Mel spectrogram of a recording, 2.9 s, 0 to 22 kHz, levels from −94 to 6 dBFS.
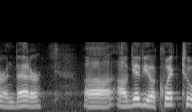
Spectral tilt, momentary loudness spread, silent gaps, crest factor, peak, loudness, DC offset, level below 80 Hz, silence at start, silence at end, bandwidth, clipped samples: -8 dB/octave; 4 LU; none; 14 dB; -6 dBFS; -19 LUFS; under 0.1%; -70 dBFS; 0 s; 0 s; 5.4 kHz; under 0.1%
